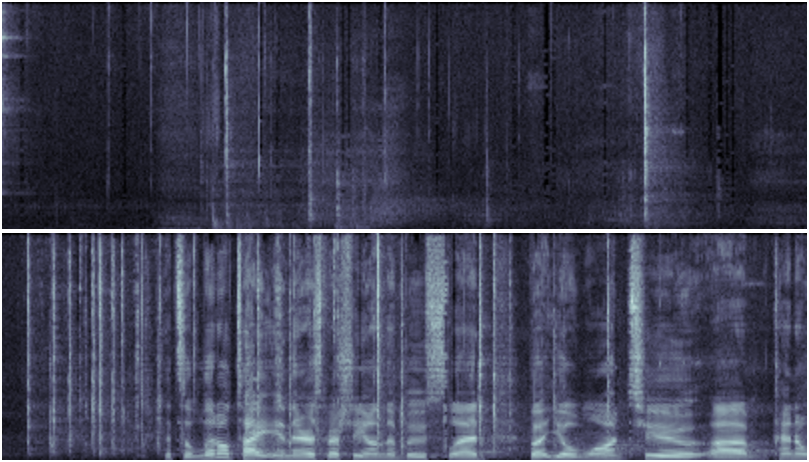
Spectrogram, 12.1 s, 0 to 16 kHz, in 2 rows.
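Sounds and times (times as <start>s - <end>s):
wrench clicking on bolts: 6.2s - 10.8s.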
